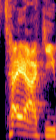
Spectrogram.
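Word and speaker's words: たい焼き: Yeah, because I keep saying takoyaki, which is the squid balls. Yeah. So it's taiyaki, which is a Japanese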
